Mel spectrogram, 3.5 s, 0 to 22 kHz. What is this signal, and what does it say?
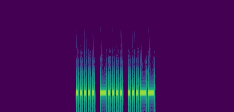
Morse code, heard as a keyed tone, about 40 wpm, 700 Hz. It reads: 563
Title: Numbers - 3-Digit 40wpm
